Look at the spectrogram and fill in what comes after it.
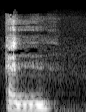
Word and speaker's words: and: 好，And, A-N-D, 这个 A-N-D 啊，标准的念法是 and, 可是你实际念的时候是念成 n, n, 它念得很弱，甚至有时候念成 n, n, n, 那个的 A-N-D 那个的 n 的，它的那个的都不念出来了。所以 John and I, and I 变成连音了，你看到没有？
